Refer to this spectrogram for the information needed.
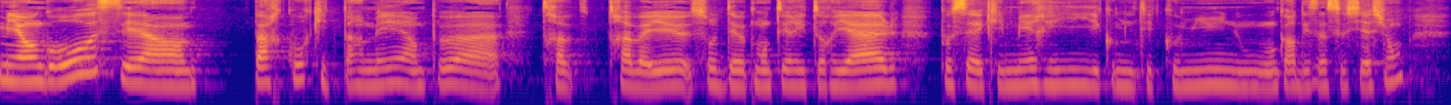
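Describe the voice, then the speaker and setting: At a moderate pace, a woman speaks in a fairly low pitch with fairly even intonation, in a very clean recording with a silent background. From Madagascar. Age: 20s. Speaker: freelance community manager. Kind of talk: testimony. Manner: hesitant, many fillers.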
